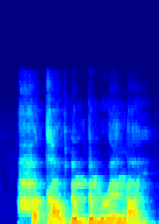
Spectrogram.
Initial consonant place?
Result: glottal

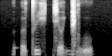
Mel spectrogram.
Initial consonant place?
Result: glottal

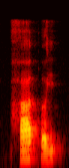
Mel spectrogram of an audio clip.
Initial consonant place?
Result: glottal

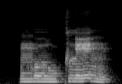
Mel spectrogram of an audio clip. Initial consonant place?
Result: velar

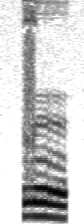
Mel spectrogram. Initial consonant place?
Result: labial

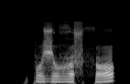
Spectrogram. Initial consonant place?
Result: labial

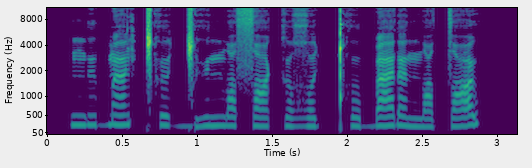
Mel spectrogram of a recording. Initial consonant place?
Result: velar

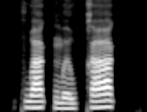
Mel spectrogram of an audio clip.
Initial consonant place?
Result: velar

